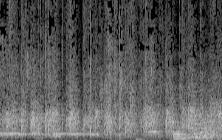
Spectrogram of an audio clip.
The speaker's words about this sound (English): I think we should applaud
